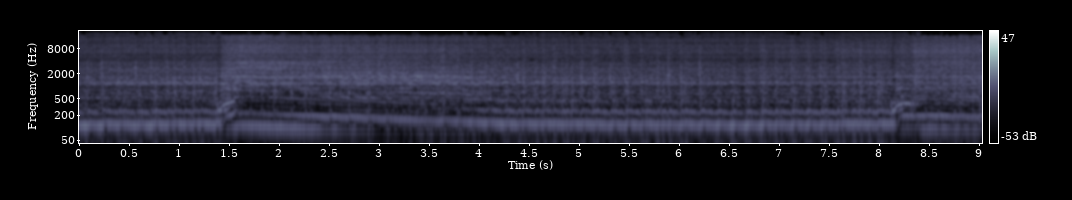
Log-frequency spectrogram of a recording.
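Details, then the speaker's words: Yamaha Superjet stand-up jet ski after reassembly with greased washer and spring to stop a rattle: smooth steady idle, two clean blips settling straight back, no rattle; runs well. "No more noises. I think it's good."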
